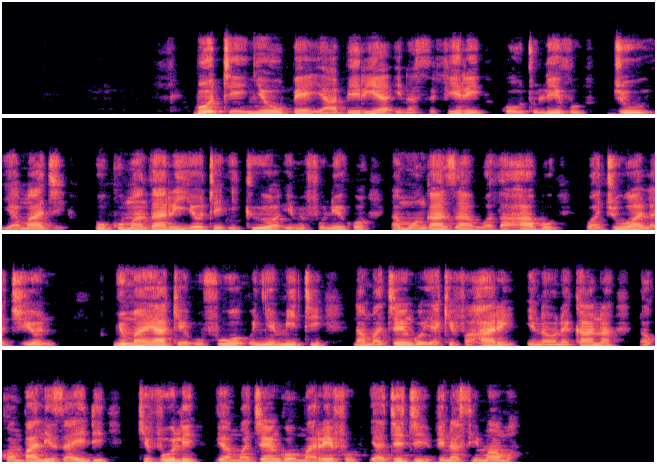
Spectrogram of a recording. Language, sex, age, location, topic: Swahili, male, 25-35, Mombasa, government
